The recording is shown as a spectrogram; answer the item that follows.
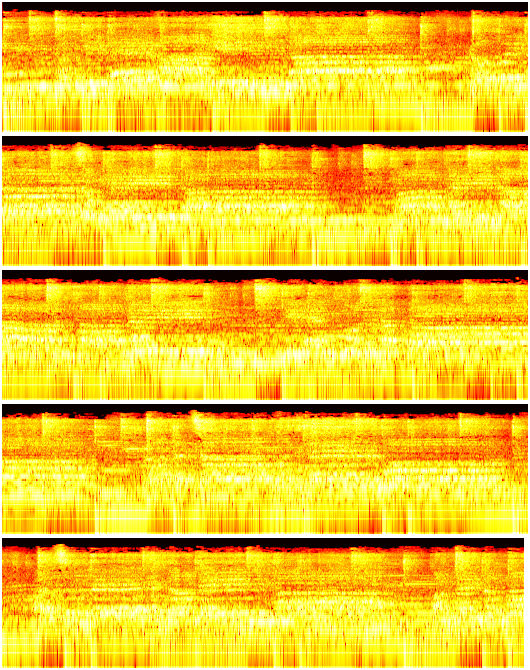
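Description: Mixed choir of young men and women singing a gospel hymn together, loud and steady, in sung phrases that swell and break every few seconds.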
